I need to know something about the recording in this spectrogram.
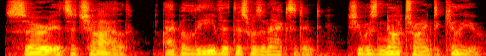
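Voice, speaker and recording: A man voicing a soft-spoken feathered alien. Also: fairly low pitch, moderate pace, husky. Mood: calm. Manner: soft, gentle, polite. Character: gentle feathered female alien officer, calm and kind.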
